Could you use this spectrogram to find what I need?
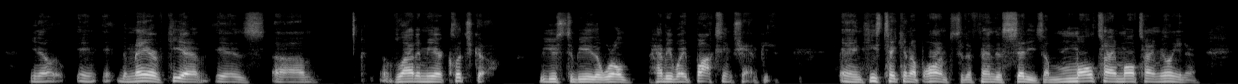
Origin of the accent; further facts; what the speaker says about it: Canada; In my home country of Canada, okay, the prime minister decided that men, good men who were opposed to his political view on mandates, were now terrorists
